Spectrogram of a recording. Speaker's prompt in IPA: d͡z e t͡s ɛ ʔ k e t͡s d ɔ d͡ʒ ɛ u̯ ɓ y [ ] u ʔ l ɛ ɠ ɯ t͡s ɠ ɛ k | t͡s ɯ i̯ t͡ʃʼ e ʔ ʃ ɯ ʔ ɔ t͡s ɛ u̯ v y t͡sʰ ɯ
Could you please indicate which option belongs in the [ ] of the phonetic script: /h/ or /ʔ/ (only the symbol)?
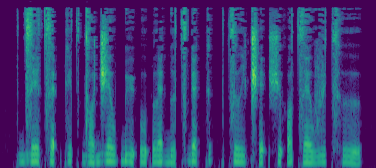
ʔ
